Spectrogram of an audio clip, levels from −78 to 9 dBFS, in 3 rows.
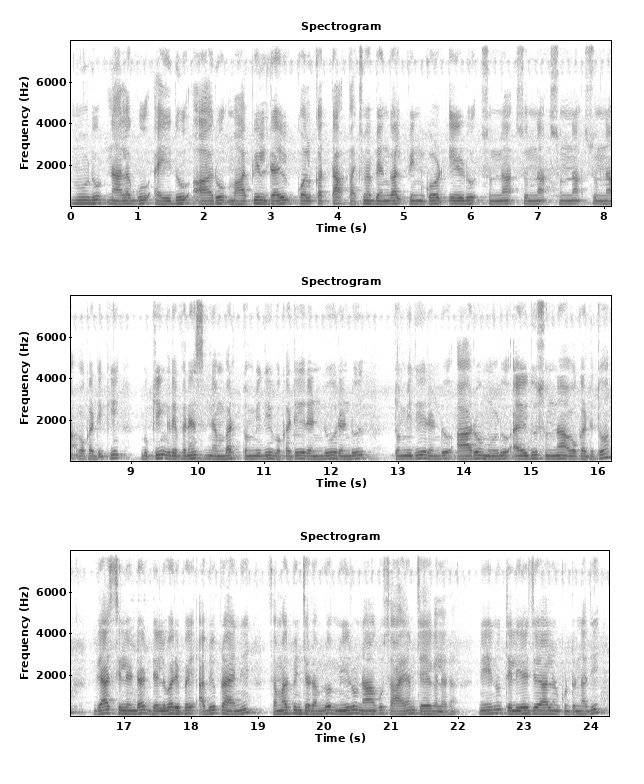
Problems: constant background noise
